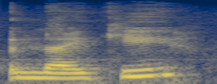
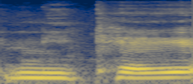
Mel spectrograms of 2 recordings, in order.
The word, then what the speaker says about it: Nike: i should say um this is nike actually nikkei is how you pronounce it she's the greek goddess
